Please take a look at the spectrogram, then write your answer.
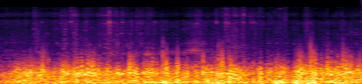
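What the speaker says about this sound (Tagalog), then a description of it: "Ay grabe, ang lakas ng hangin." Strong wind buffeting hard, a loud continuous roaring rush with gusty fluctuations and no clear talk.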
